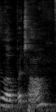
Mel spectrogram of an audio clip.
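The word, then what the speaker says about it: L'Hôpital: steady and the mathematician his last name is lope at all that's how you pronounce it LH OPI tals that's pronounced a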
